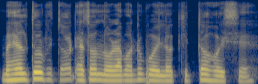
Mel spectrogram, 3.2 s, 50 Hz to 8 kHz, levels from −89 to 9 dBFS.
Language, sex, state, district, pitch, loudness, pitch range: Assamese, male, Assam, Sonitpur, 150 Hz, -16 LUFS, 140-160 Hz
